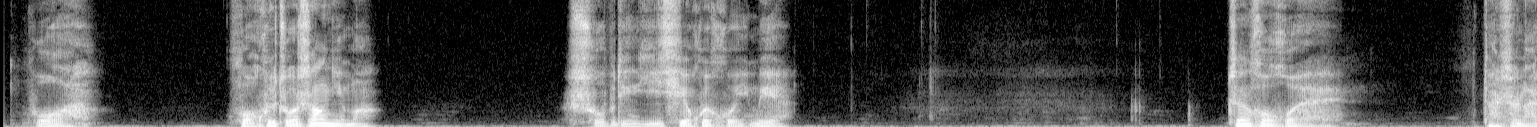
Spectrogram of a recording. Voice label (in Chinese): 角色中年男样音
